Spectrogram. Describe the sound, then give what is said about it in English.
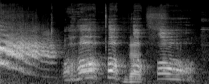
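A person's voice imitates a bird of prey's mating call: a loud, high shriek that falls in pitch, followed by a few shorter warbling vocal cries. “That was impressive. That was amazing. That was like a bird of prey. I feel like that was like a mating call of some kind.”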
